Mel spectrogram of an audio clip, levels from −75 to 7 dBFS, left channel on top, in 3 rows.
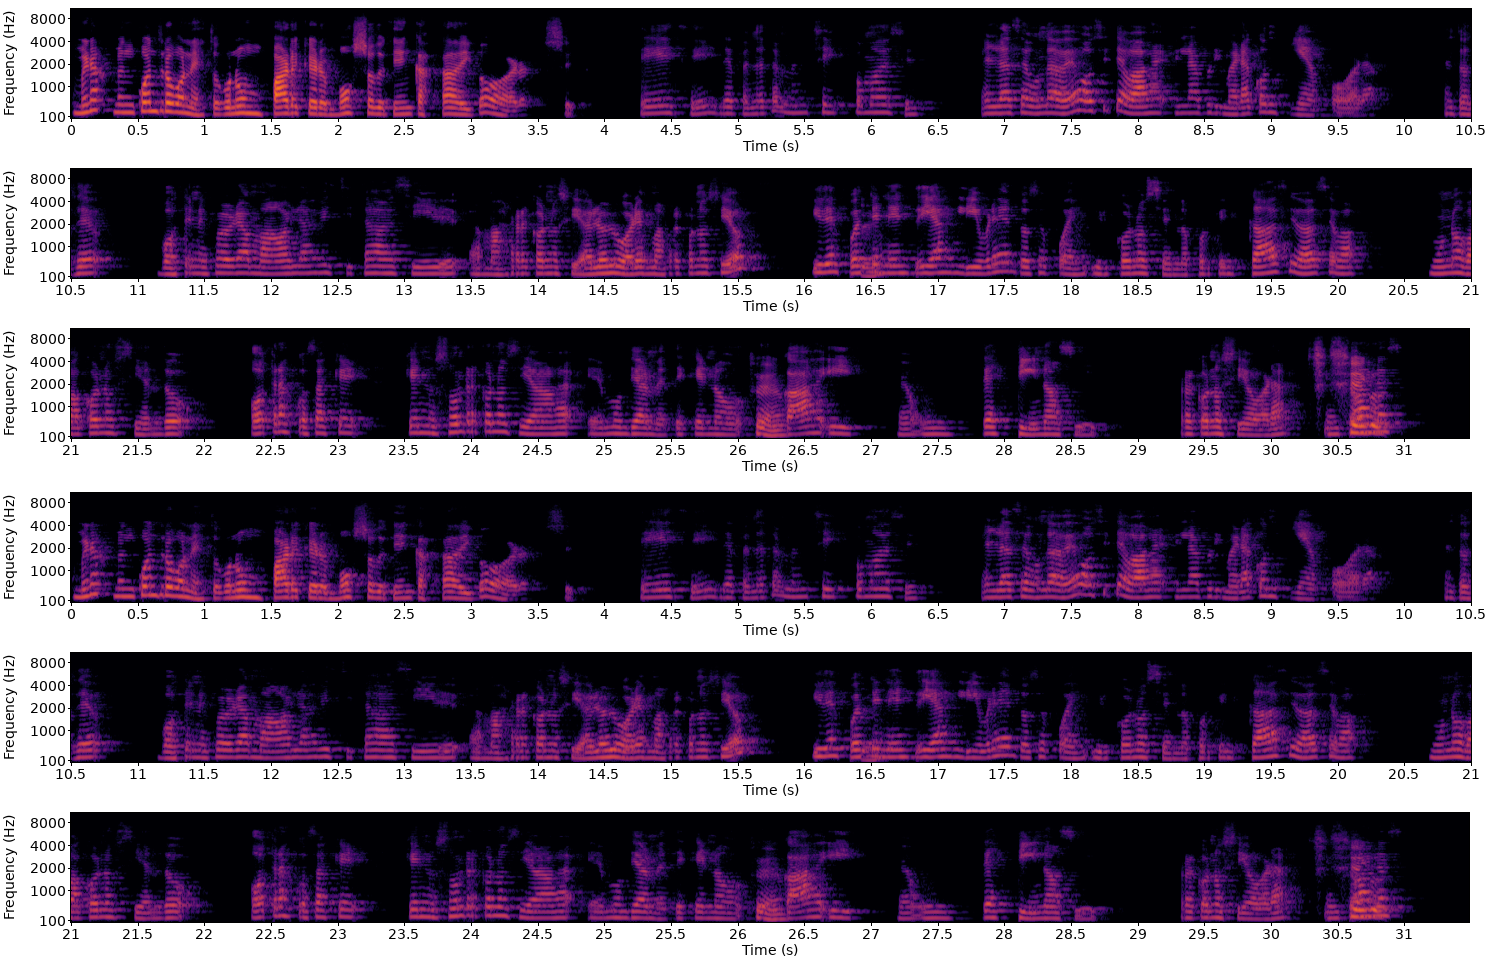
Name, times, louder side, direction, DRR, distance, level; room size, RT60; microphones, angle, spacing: voice 1, 0.0-3.7 16.4-16.5 26.1-26.4 30.4-30.8, left 4 dB, 35° left, 15 dB, 0.5 m, -28 dB
voice 2, 4.3-6.3 6.8-9.8 10.3-10.7 11.1-15.6 16.1-20.1 20.7-21.9 22.3-23.1 23.5-26.9 27.2-28.7 29.3-30.1 30.4-31.0, left 2 dB, 20° left, 6 dB, 1.4 m, -34 dB
17.0 x 9.7 x 3.4 m, 0.40 s
head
